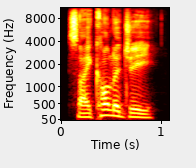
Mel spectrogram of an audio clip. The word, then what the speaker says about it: psychology: The letter P is silent in several common words. Cupboard, receipt, raspberry, psychiatric, psychology, coup, pneumonia to name a few.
